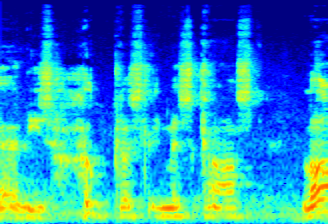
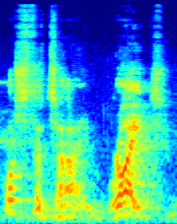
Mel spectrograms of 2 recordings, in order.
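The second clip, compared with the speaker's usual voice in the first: ordinary talk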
